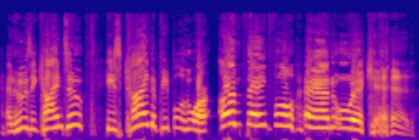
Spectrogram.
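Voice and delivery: full-throated preaching; preaching at full force. Acted. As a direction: hammer it to the congregation. Preacher at peak intensity.

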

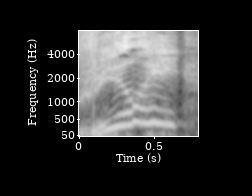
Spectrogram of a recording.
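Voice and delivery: put-on high-pitched child's question; doubting little boy. Little boy asking grandpa, high childlike surprise.

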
